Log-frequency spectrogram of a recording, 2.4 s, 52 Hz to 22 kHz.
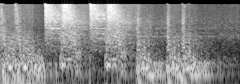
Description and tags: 100 Studio C Drums 05
bit, crushed, digital, dirty, drums, synth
